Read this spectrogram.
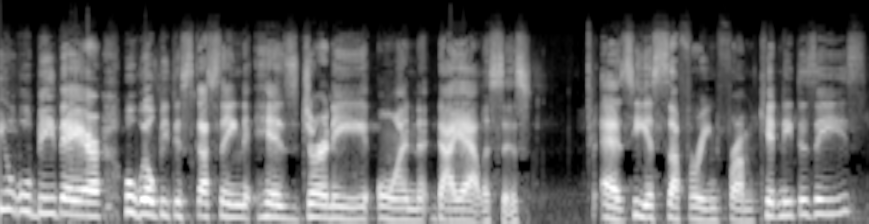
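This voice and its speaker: An American woman hosts a radio talk show at an ordinary middle pitch. She talks emphatically and keeps calling out to her listeners, with plenty of "um" between her thoughts. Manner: lively and emphatic, with frequent "um" and direct calls to listeners. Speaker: radio host. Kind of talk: radio interview and event promotion.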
